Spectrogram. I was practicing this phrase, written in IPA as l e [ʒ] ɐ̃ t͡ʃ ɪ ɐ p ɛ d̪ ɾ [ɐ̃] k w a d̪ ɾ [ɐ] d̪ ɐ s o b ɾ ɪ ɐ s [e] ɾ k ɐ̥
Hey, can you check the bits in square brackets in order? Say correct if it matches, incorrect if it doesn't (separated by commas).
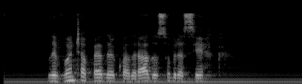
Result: incorrect, incorrect, incorrect, correct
